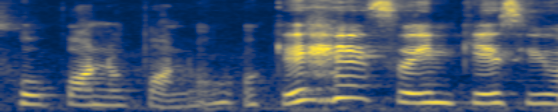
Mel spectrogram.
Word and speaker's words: Ho'oponopono: First of all, do Ho'oponopono. I like calling it Ho'oponopo, okay, but that's the incorrect pronunciation, but it sounds cuter. I've always called it Ho'oponopo, but the correct pronunciation is Ho'oponopono, okay?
